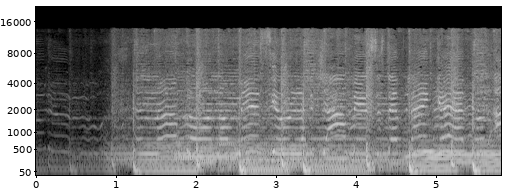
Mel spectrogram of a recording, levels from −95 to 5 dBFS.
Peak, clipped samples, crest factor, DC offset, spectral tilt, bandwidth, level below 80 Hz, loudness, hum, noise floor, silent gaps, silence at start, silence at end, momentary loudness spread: -4 dBFS; under 0.1%; 14 dB; under 0.1%; -3.5 dB/octave; 14 kHz; -32 dBFS; -17 LUFS; none; -47 dBFS; none; 0.85 s; 0 s; 8 LU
